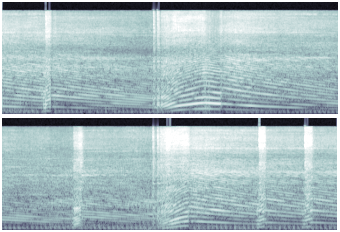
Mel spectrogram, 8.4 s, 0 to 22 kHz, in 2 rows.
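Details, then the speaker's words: KT250 two-stroke development bike after YZ250 exhaust pipe swap, transfer-port spacer and machined barrel raising compression: crisp revs rising and falling cleanly with sharp blips and deep crackle, much beefier than before; normal two-stroke revving. "That sounds pretty sweet. Sounds much beefier than what it used to be."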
